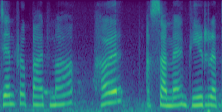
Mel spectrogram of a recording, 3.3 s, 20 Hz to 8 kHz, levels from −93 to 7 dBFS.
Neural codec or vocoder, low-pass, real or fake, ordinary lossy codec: codec, 16 kHz, 1 kbps, X-Codec, HuBERT features, trained on general audio; none; fake; none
